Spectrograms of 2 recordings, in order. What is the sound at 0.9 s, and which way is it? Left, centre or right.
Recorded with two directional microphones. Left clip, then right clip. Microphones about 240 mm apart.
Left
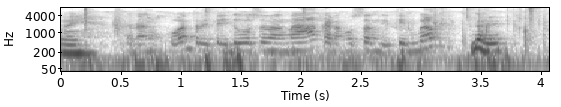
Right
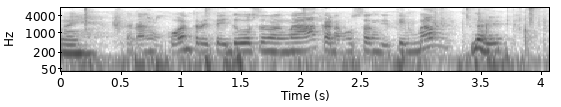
Speech, right.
